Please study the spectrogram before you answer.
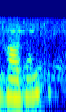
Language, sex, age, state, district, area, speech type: Kannada, female, 18-30, Karnataka, Gadag, urban, conversation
